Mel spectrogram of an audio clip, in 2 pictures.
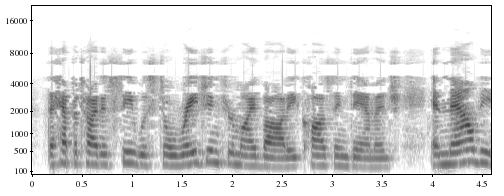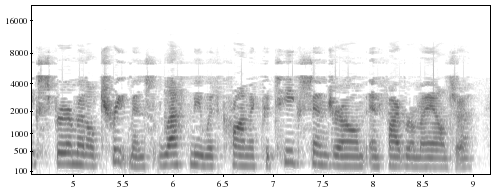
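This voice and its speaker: Noticeable background noise sits behind the voice. The speech runs at a moderate pace with hardly any pauses and fairly even intonation. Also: woman, medium pitch for a woman. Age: 60s. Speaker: spiritual healer and speaker. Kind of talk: webinar presentation.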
